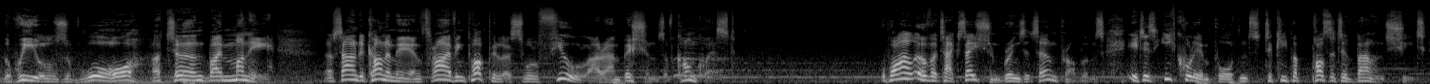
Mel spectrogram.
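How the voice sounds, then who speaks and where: A man's voice: fairly high pitch, big pitch swings, moderate pace. A man playing an authoritative Roman advisor in a video game, narrating in a formal, instructive, theatrical manner. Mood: grave counsel.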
